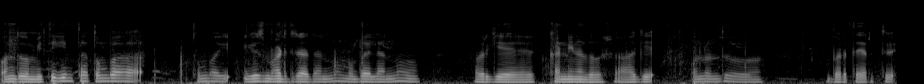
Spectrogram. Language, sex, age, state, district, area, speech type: Kannada, male, 30-45, Karnataka, Dakshina Kannada, rural, spontaneous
